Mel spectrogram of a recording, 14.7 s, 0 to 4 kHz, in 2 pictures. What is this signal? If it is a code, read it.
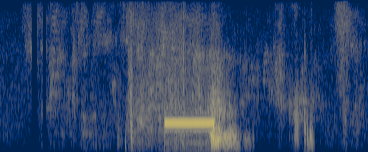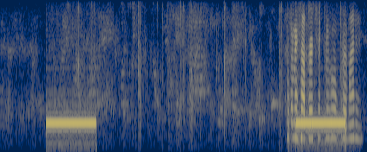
Ringback tone (China, 450 Hz), with speech.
